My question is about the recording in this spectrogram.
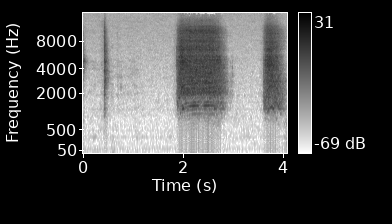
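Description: The small geared DC motors of a 2WD robot car chassis whir as the wheels spin freely in the air under an Arduino sketch. A click comes first, then a run of about a second, a pause, and a shorter run near the end.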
